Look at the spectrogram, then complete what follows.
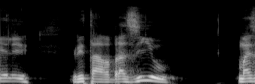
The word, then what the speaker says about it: Brasil: Eu falei não, S não é Brasil, é Brasil. Tem o L no final da palavra se pronuncia como eh U, né?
